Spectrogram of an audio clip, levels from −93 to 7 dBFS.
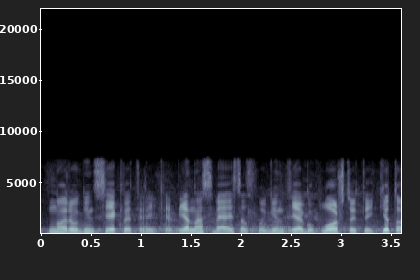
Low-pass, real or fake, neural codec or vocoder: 7.2 kHz; real; none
